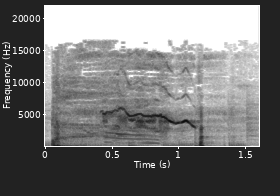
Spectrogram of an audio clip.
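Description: A person lets out a short, bright whistle that glides slightly downward and lasts about half a second, fairly loud, framed by a few soft knocks and rustles.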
